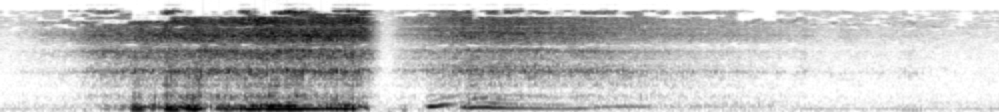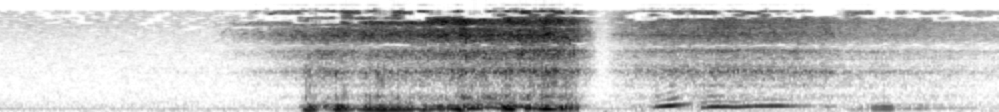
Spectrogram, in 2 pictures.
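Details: Dog snoring: two long, rough, low rumbling inhalations each followed by a softer wavering exhale, about six seconds apart, with a quiet gap between.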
